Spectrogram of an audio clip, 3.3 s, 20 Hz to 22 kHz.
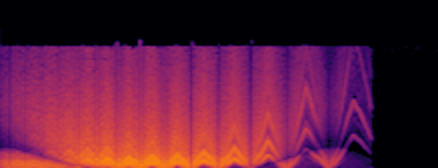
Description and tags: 8bit Retro Vehicle Short effect
8bit, computer, cool, effect, loop, machine, old, original, retro, sample, school, sound, tune, vehicle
